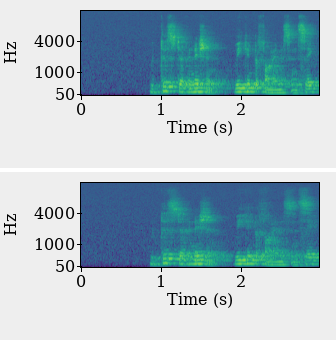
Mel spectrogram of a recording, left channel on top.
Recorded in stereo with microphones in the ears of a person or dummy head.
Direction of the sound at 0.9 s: 35° left (ahead or behind).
